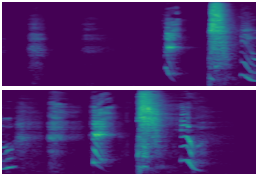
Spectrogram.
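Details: Normal sneezes induced with a tissue: a series of gasping in-breaths and sharp sneezes with sniffing in between.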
